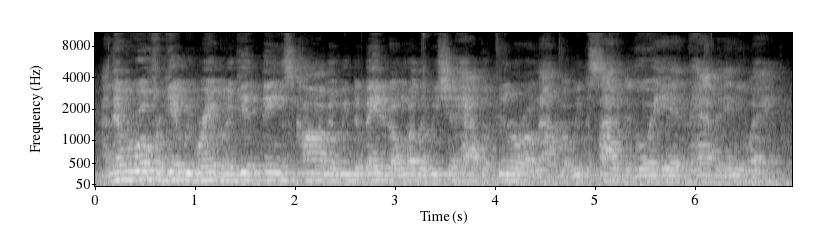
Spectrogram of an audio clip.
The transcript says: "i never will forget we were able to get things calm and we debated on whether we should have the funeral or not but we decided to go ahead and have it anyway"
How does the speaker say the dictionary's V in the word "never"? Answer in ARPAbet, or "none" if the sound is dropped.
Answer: W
